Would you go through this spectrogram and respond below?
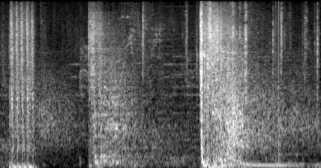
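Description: Desert Eagle pistol shots in Fortnite, three sharp reports at roughly one-second intervals, each followed by a decaying rumble, loud and close, with no talk over them.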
